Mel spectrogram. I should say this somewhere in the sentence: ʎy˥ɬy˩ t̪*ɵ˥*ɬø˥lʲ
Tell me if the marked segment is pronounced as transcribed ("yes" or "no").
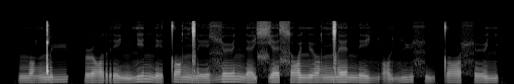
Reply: no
